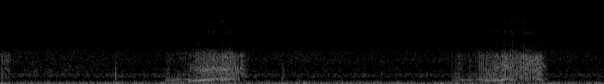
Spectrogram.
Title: OUR SNORING CHIHUAHUA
